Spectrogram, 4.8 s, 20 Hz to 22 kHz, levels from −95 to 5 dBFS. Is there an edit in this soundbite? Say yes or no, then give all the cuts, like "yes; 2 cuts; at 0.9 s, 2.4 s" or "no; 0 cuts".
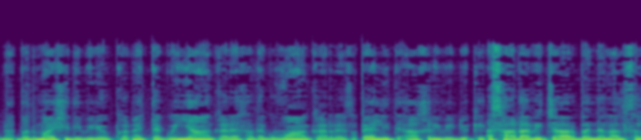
no; 0 cuts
